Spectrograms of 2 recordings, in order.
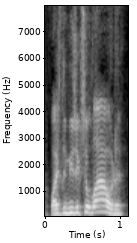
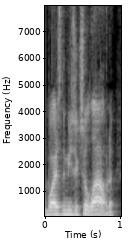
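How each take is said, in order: First: Louder exasperated repeat. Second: Said in the usual way. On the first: Real, not acted. Streamer annoyed by loud music.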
